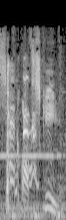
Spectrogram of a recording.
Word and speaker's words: Sapkowski: of Destiny yeah Andrzej Sapkowski I've seen some people they pronounce the W with a V so it's sad claps key now Ross so I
